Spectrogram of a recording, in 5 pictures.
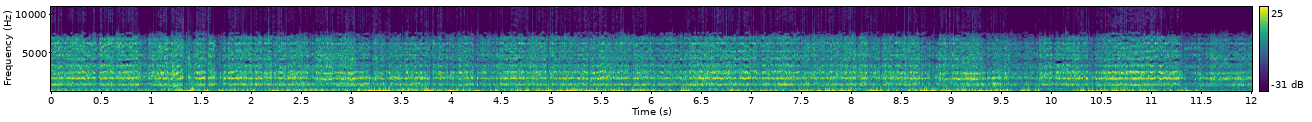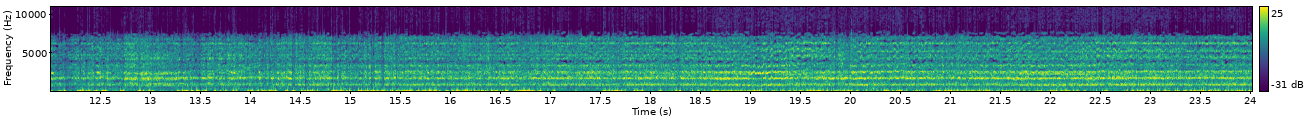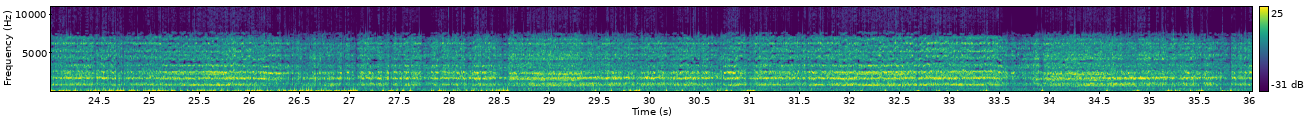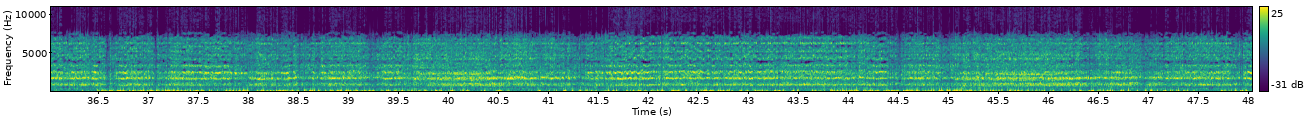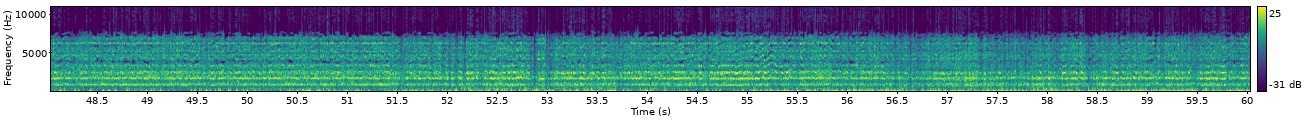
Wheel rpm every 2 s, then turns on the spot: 230, 230, 230, 230, 230, 220, 220, 230, 230, 220, 230, 230, 230, 220, 230, 230, 220, 220, 230, 230, 220, 230, 230, 220, 230, 230, 230, 230, 230, 230.
none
